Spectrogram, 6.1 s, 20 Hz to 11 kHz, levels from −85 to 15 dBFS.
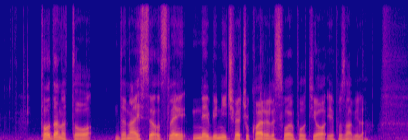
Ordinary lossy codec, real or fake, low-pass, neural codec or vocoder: none; fake; none; vocoder, 22.05 kHz, 80 mel bands, WaveNeXt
